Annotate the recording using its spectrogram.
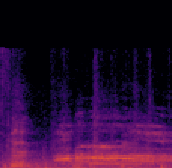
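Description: A faint, drawn-out animal call lasting about a second, starting near the middle.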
